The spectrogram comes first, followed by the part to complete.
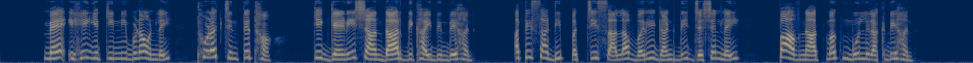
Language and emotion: Punjabi, fearful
